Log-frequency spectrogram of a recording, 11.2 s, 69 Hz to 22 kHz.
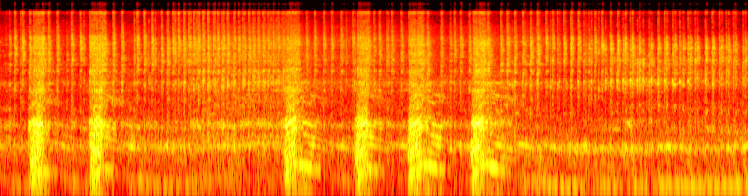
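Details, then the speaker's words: Yamaha Banshee 350 two-stroke after a full top and bottom end rebuild and new clutch, still cold, running rich with a cracked pipe and jetting still needed: sharp throttle blips, then an even idle that no longer wanders; normal idle. "Dude, it sounds so much better though. And look at the idle. Look at the idle now, finally. It's not all over the place."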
